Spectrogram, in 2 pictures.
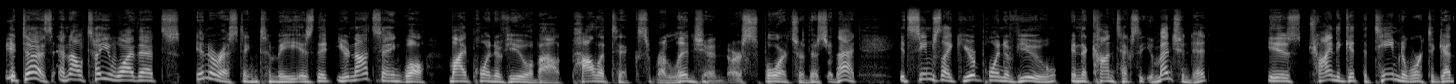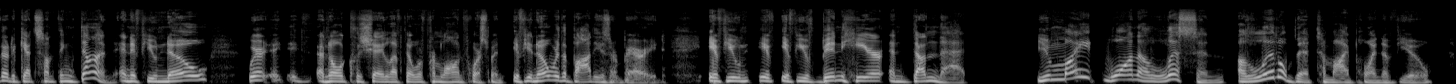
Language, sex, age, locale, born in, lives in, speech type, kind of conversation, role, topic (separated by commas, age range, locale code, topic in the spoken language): English, male, 60-64, en-US, United States, United States, conversation, unstructured, none, Have you ever had to convince someone to accept your point of view?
